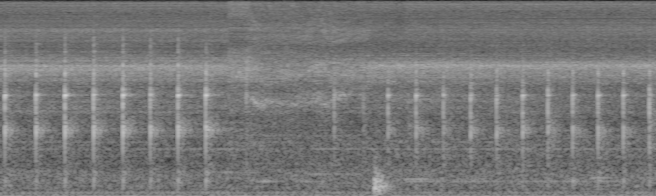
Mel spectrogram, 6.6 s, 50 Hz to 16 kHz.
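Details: Regular sharp high ticks about 200 a minute over a steady hiss, with a brief sweep midway; dental drilling and suction during immediate implant placement after crown-root fracture, guided by OneGuide surgical guide, with dual zone graft.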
